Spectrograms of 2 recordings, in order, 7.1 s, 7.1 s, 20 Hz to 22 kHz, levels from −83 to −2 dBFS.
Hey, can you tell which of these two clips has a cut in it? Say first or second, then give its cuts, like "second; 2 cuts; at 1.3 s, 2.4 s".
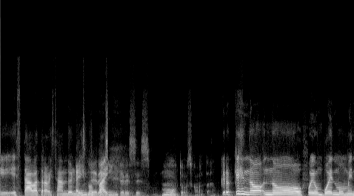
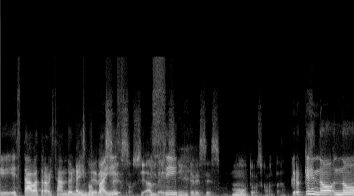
first; 1 cut; at 2.1 s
